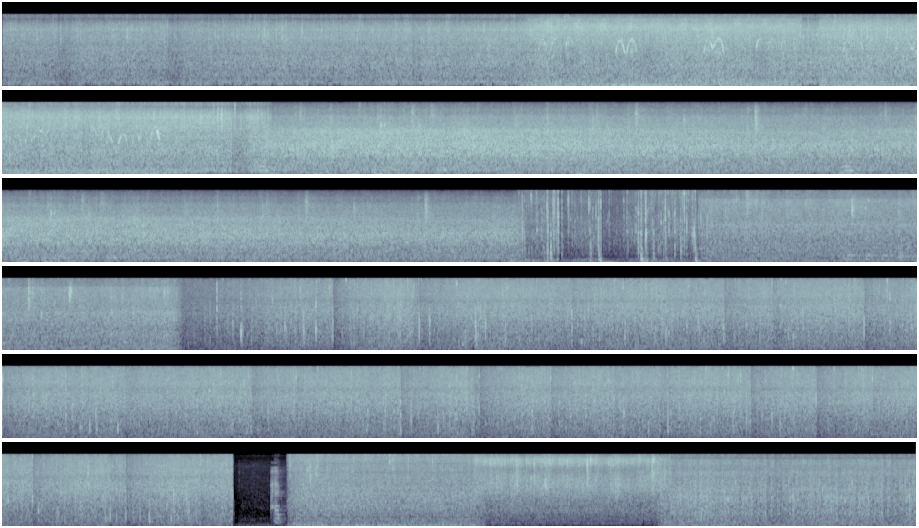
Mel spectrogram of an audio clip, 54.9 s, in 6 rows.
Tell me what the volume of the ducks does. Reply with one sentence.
The loudness of the ducks stays about the same.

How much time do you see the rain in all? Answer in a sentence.
The rain can be heard for 55 seconds in total.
